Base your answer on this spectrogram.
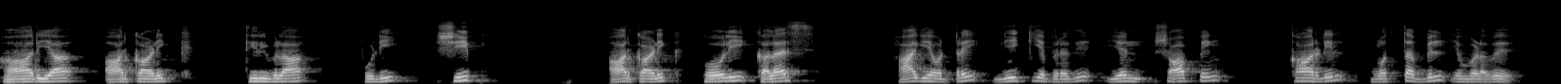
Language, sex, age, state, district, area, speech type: Tamil, male, 18-30, Tamil Nadu, Krishnagiri, rural, read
